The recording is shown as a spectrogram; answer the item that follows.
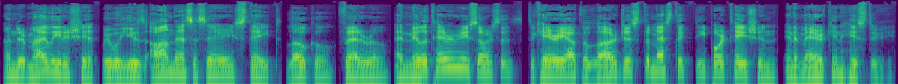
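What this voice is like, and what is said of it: Imitates another person's voice. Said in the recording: “in your Trump voice”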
